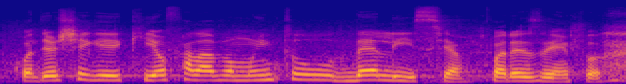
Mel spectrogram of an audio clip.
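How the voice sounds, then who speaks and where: Ordinary pitch variation in a fairly high female voice. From Salvador, Bahia, Brazil. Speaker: news reporter. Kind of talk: interview.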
